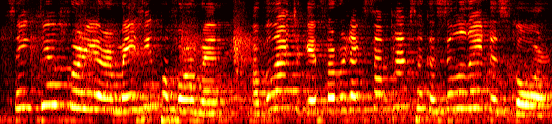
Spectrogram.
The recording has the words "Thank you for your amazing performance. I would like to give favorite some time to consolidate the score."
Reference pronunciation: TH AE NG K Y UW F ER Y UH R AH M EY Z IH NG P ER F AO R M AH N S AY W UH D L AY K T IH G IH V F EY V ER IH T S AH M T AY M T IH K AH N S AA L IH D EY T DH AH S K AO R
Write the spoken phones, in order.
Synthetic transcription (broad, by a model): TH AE NG K Y UW F ER Y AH R AH M EY Z IH NG P ER F AO R M AH N S AY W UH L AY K T IH G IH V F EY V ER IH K S AH M T AY M T IH K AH N S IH L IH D EY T DH AH S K AO R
